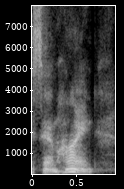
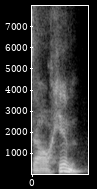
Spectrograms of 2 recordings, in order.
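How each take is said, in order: First: Each letter is sounded out as it is spelled. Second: It is said the Irish way, not as spelled. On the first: The speaker calls it wrong. "which you would think would be Samhain, but it isn't" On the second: The speaker calls it right. "It's Samhain"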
